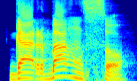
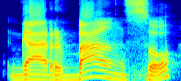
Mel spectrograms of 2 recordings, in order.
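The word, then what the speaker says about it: garbanzo: Então, por exemplo, eh, garbanço, garbanço, tem um som normalmente do G como G do português, porque realmente é uma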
